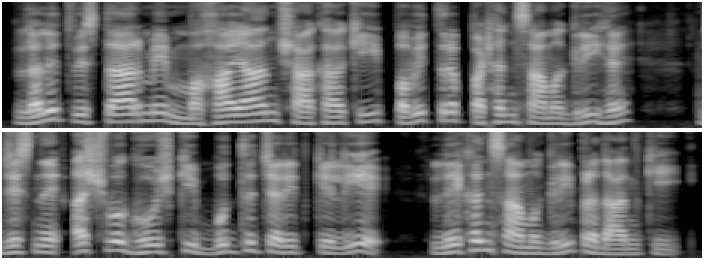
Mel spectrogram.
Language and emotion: Hindi, neutral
